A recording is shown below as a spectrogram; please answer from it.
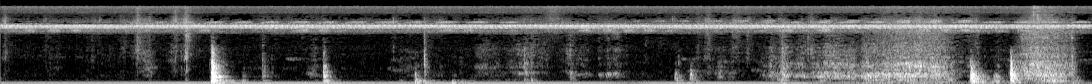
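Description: Steady high drone of an insect chorus, with a sharp loud knock about two seconds in and lighter knocks and taps scattered after it. Near the end comes a scraping rustle as a corrugated roofing sheet is slid across wooden planks.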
